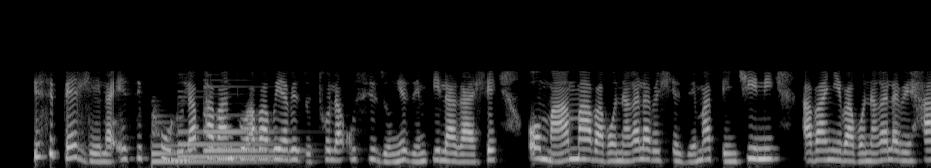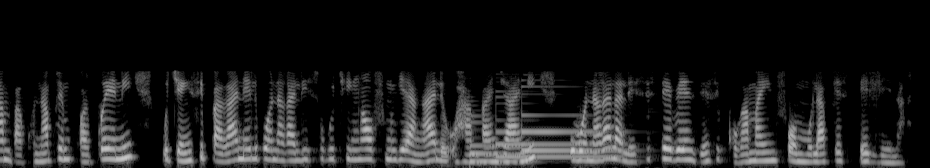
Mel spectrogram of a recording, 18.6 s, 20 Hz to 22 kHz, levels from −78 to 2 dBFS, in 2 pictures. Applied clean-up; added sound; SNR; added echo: classical method log-MMSE.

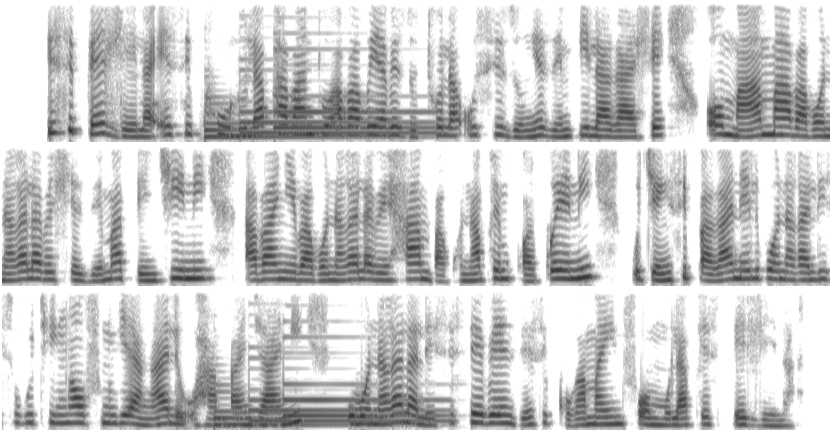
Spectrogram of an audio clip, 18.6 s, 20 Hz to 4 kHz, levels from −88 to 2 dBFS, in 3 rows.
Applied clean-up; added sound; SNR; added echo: neural mask model RNNoise.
